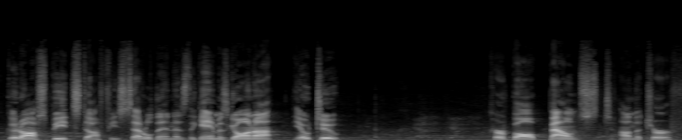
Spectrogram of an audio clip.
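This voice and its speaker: A man calling baseball play-by-play on the radio in measured, descriptive, clipped phrases. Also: medium pitch, sharp tone. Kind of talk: radio sports commentary.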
